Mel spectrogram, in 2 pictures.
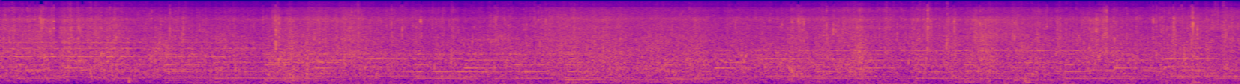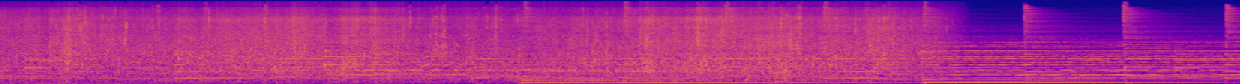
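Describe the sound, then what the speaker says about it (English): Ocean waves rolling in and breaking along a shoreline under dramatic skies, a steady broad wash of surf and wind noise throughout, swelling louder and deeper near the end with no voices. "waiting for the waves to break as they come in"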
